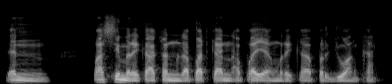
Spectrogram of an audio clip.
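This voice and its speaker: A man's voice: sits low, steady tone, normal speed, no room sound. A man teaching a weekly religious study session, preaching earnestly in an Indonesian accent and reciting Arabic verses. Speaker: ustadz giving a weekly study talk. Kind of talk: sermon lecture.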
